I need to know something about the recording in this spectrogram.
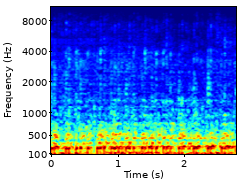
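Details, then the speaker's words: Harley V-Rod on the dyno: deep, loud, lumpy idle with a steady throaty exhaust beat, no knocks or misses. Healthy idle. "That exhaust sounds so good. And I'm even wearing hearing protection."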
